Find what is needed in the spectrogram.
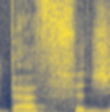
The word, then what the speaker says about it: Bethphage: And going on, they're coming into this city of Bethphage. I've heard people pronounce it Bethphage. You can do what you want with it.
